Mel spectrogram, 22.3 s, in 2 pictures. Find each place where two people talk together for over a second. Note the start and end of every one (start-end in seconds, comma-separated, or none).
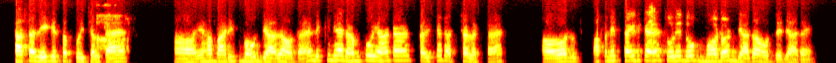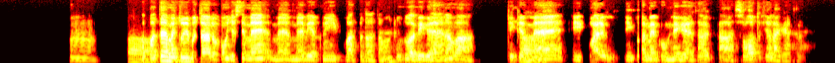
none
